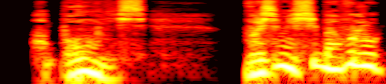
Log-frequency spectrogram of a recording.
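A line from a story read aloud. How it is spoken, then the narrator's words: Faint babbling. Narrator (Russian): лепетала Фантина, близкая к обмороку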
